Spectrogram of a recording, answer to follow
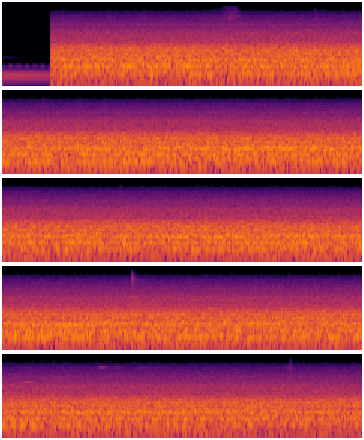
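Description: Steady rumble and engine drone inside a moving train carriage, cutting in suddenly about half a second in.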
